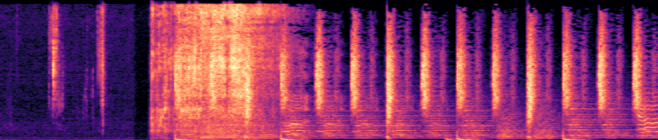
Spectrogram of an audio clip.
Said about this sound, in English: I'm right up on the mic, ASMR style, like you've wanted. Give me a big, juicy fart.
